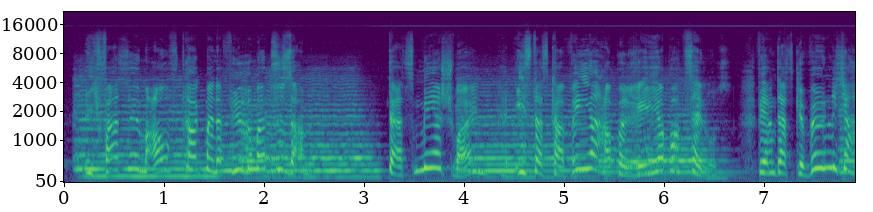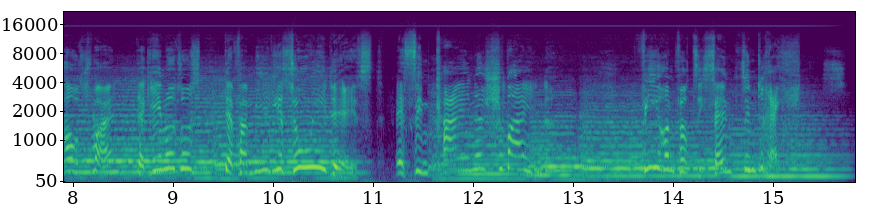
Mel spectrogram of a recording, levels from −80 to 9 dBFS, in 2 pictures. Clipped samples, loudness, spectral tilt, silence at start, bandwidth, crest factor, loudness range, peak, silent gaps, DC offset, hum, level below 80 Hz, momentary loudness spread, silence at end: under 0.1%; -14 LUFS; -5 dB/octave; 0.1 s; 16.5 kHz; 14 dB; 2 LU; 0 dBFS; none; under 0.1%; none; -48 dBFS; 7 LU; 0.05 s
